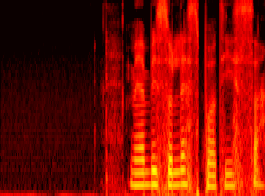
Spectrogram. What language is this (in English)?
Swedish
